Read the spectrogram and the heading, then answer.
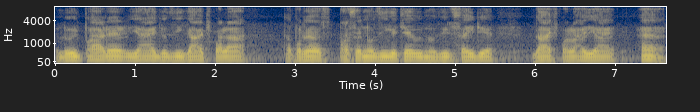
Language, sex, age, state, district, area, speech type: Bengali, male, 45-60, West Bengal, Uttar Dinajpur, rural, spontaneous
